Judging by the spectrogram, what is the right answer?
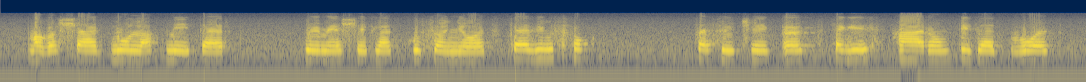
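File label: msg hu f, Hungarian, female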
